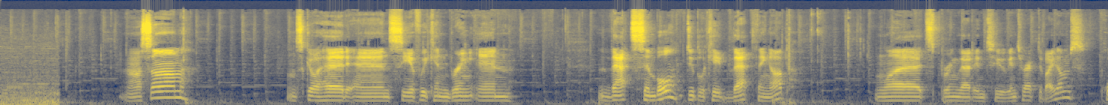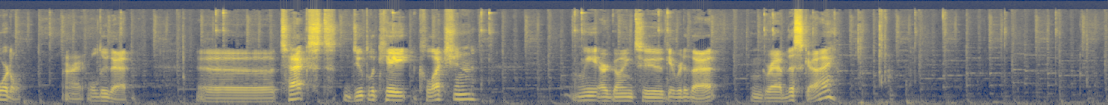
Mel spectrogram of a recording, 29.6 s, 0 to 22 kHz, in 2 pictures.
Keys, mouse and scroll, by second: 0.7 space, 8.8-9.4 scroll down 8, 10.4 ctrl+Tab, 10.9 right click, 17.6 click, 18.1-18.6 scroll down 4, 19.0-21.1 right drag, 21.1 click, 22.4 click, 23.5 click, 25.0 right click, 26.1-26.6 scroll up 1, 26.9 scroll up 2, 27.5-29.5 scroll down 3.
